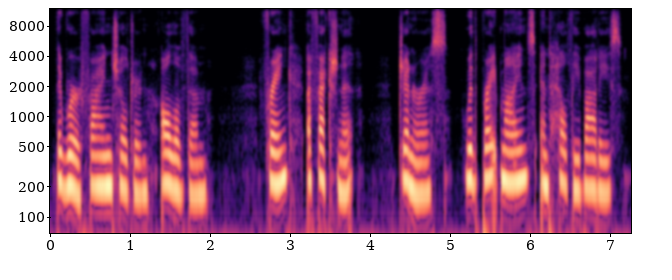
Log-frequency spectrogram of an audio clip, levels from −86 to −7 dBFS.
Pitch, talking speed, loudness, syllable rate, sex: 205 Hz, 125 wpm, -19 LUFS, 4.9 syllables/s, female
